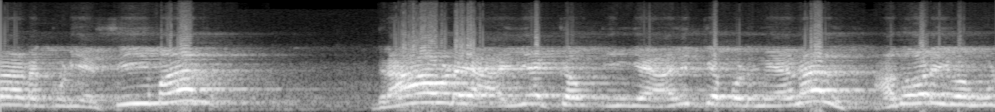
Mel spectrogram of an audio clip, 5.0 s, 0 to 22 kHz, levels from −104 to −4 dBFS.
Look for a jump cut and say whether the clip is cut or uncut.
uncut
